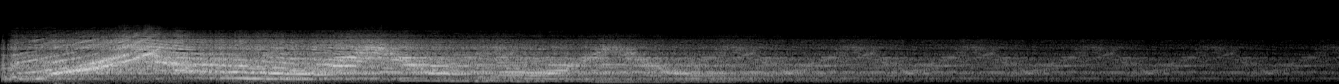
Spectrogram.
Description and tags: Reverse played Guitar Fx Sound used for a Arrangment. Created with Vita Sampler Power Guitar from Samplitude Music Studio ... Light Delay to get some Length for Ambient.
